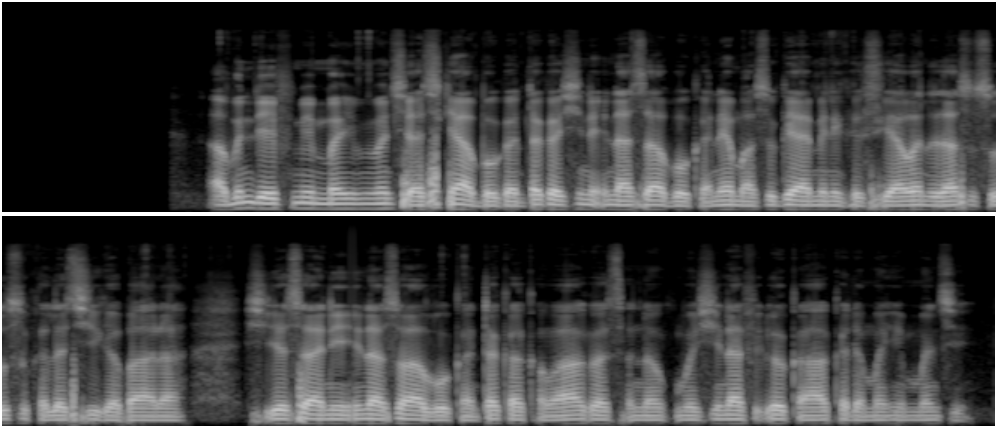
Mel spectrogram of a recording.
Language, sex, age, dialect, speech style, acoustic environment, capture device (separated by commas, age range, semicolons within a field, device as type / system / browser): Hausa, male, 25-34, Nigeria - Nigerian Standard, happy, silence; nature, mobile / Linux / Chrome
